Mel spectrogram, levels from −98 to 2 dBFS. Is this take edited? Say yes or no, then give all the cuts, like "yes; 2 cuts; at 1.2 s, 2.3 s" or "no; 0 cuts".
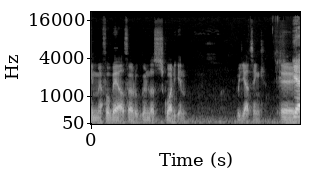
no; 0 cuts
